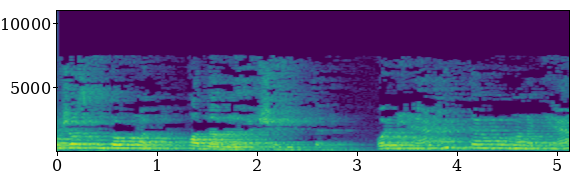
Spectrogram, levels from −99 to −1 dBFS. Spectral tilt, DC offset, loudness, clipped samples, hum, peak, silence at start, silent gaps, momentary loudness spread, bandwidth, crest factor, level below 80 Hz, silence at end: -6.5 dB/octave; under 0.1%; -20 LUFS; under 0.1%; none; -4 dBFS; 0 s; none; 12 LU; 7.8 kHz; 16 dB; -64 dBFS; 0 s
